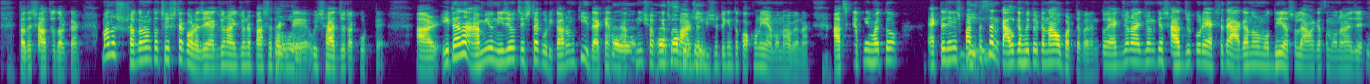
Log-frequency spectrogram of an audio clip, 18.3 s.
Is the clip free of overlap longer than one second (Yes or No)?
No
